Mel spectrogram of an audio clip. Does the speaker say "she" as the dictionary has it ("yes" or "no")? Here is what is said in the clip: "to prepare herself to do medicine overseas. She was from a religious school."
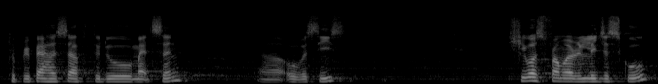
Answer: yes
